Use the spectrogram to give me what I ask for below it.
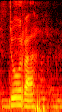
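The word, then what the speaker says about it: D'Hoore: I spoke to Jolien D'Or, and it's I have been corrected on my pronunciation. So Jolien D'Or.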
